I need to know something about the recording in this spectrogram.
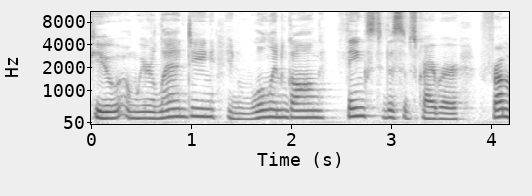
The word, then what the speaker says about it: Wollongong: for some of you and we're landing in wollongong thanks to the subscriber from australia that corrected the way it was pronouncing it thank you wolingong it's a large coastal city located south of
